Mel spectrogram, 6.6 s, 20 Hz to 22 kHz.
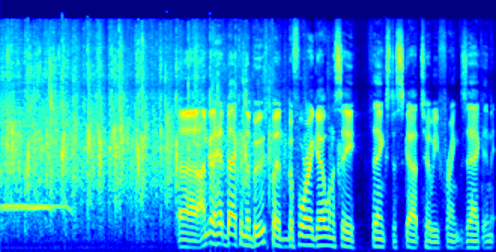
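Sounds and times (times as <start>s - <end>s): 
applause from a live studio audience: 0.0s - 4.6s
speech: 2.4s - 6.5s.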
